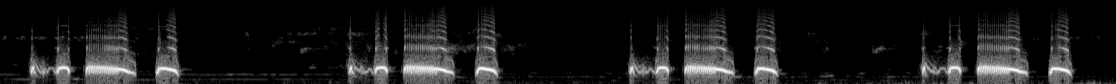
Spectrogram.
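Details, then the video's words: Spotted dove lure calling. Four matching cooing phrases come roughly every three seconds, each with two short coos, a long drawn coo and a short final note, low and mellow. There is near silence between phrases. "Tiếng chim cu gáy kích bổi"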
